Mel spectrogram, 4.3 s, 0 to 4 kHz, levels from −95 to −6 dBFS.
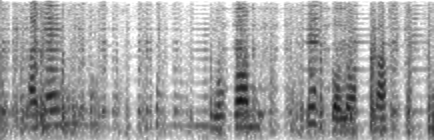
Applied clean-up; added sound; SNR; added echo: neural mask model RNNoise.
